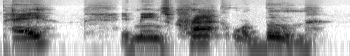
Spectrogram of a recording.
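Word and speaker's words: phat: Mantra P very often spelled p h a t but pronounced pay it means crack or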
